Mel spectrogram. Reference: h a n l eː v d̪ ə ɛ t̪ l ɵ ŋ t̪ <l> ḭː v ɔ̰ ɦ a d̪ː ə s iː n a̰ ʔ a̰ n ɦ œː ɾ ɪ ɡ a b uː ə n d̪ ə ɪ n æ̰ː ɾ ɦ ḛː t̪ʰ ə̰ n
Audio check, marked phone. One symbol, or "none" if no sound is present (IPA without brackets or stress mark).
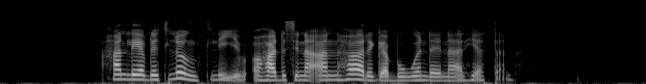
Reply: l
